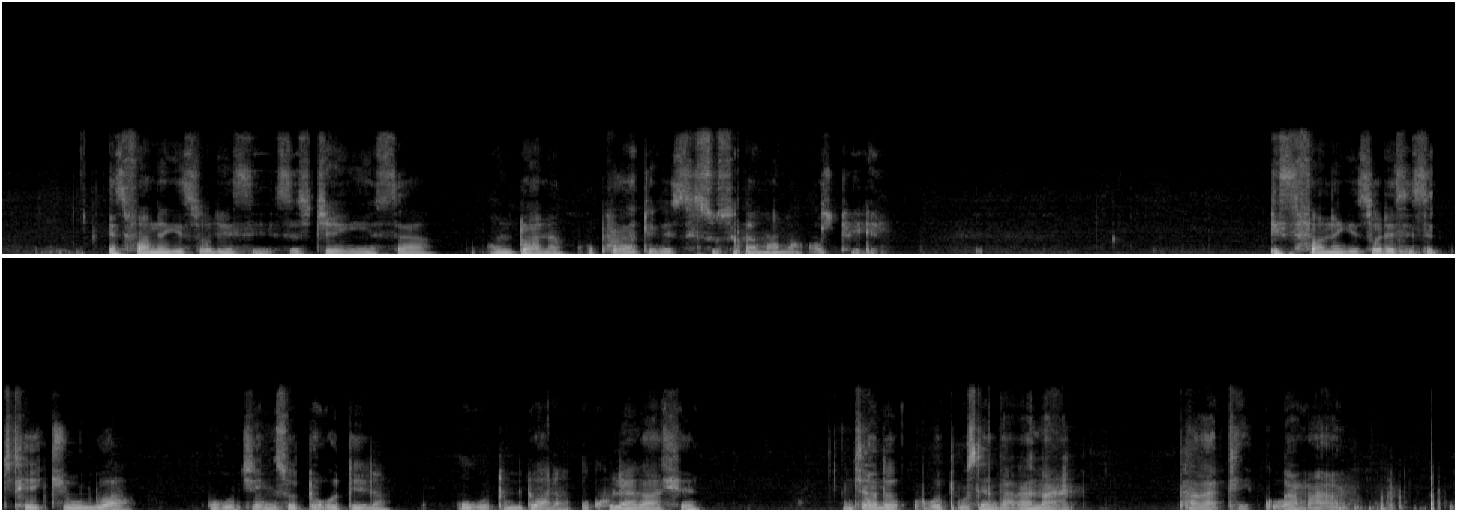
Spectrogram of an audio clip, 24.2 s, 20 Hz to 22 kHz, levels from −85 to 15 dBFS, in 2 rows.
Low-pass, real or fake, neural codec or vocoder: 10.8 kHz; fake; codec, 44.1 kHz, 3.4 kbps, Pupu-Codec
